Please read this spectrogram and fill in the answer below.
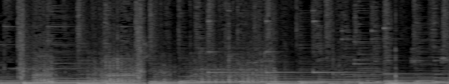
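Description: Background music, with a Brother sewing machine stitching under it for about two and a half seconds, stopping a little past halfway.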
